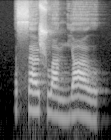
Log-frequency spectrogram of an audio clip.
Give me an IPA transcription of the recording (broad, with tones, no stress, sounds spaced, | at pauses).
s ä˥ ʂ w ɑ˨˩ ŋ j ɑ˥˩ ʊ̯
